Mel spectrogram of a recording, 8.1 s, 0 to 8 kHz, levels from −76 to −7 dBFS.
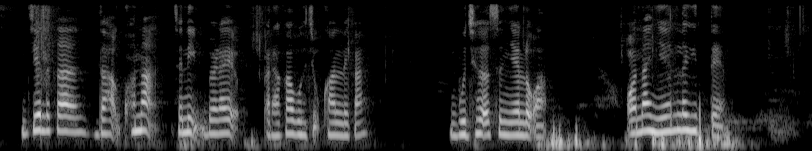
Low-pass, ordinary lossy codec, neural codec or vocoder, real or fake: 7.2 kHz; none; none; real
